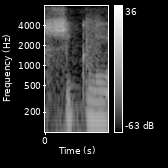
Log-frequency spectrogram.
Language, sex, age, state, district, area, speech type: Marathi, male, 45-60, Maharashtra, Akola, urban, read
